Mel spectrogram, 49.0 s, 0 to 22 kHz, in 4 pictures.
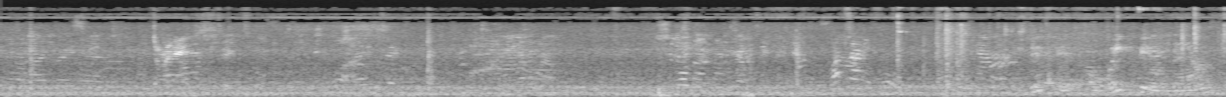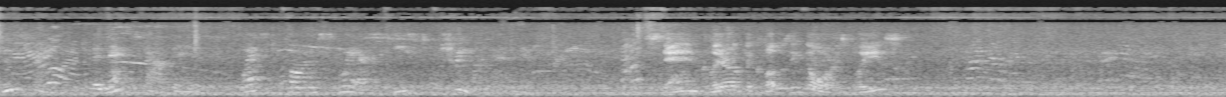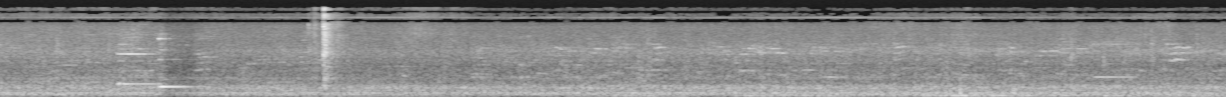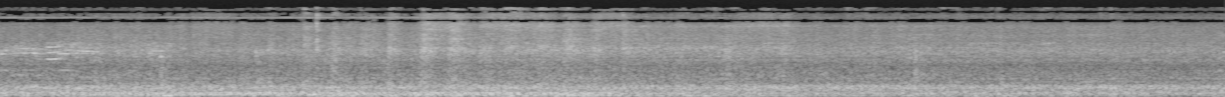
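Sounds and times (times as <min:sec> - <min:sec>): train doors shutting: 0:08.8 - 0:12.7, 0:24.7 - 0:28.9.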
